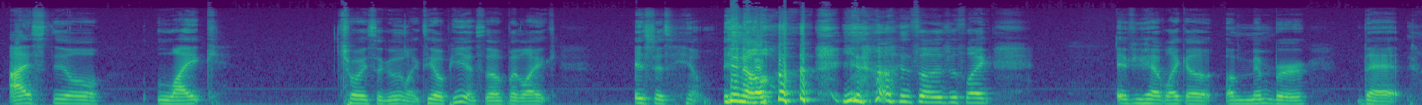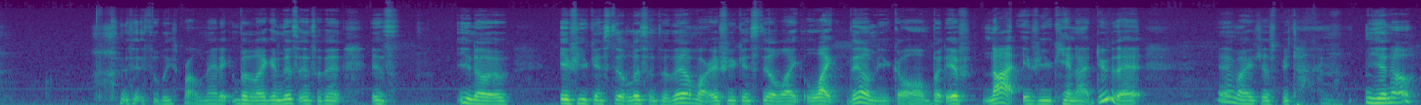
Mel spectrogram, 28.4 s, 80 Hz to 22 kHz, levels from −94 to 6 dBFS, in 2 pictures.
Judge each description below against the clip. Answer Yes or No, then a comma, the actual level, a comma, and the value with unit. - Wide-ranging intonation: No, average, 4.7 semitones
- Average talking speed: Yes, average, 165 wpm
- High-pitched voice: No, low, 135 Hz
